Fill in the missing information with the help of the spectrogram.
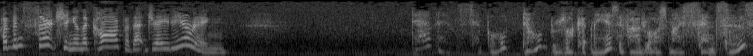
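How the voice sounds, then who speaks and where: A woman's voice: high-pitched, huge pitch swings, moderate pace. An actress playing an agitated, confused woman in a 1970s radio drama, emphatic and indignant but faltering when doubted. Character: agitated, confused woman insisting on her memory. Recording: muffled vintage radio broadcast, faint noise.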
